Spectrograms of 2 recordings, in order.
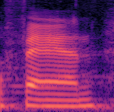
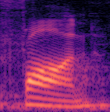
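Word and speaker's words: Phan: Johnson obvious YouTube Star Michelle Fan uh or is it Fawn do I always say her name wrong no I think it's fan okay great uh and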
